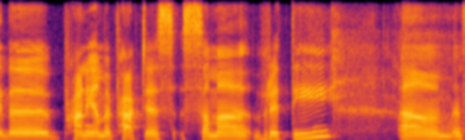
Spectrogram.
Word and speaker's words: samavritti: I often say the pranayyama practice samai. Um and so sama's you know like same or uh you put a little roll on it.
